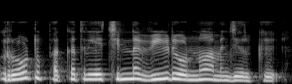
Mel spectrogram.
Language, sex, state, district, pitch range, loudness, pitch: Tamil, female, Tamil Nadu, Nilgiris, 210-245 Hz, -13 LUFS, 235 Hz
